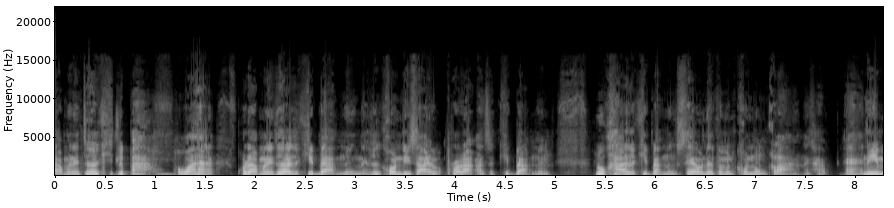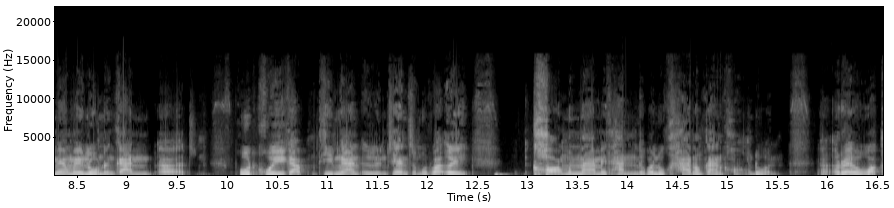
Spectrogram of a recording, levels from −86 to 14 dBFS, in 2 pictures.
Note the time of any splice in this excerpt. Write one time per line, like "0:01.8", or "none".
0:07.8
